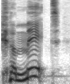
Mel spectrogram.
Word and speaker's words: commit: Note how the stress in the word commit is on the second syllable.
